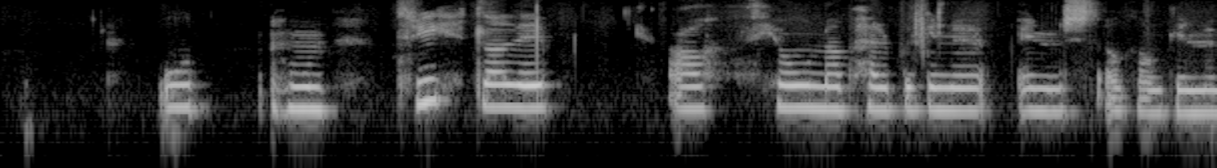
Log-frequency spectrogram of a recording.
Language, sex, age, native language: Icelandic, female, 11, Icelandic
